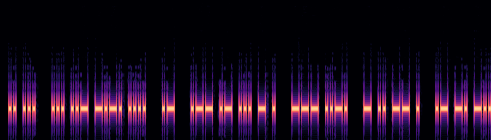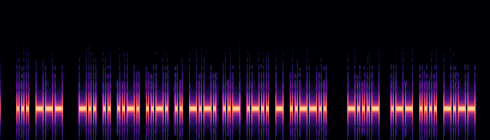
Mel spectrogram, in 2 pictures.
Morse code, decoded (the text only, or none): IS SUCH A WASTE OF TIME AND SO DIFFICULT? <BT> WHY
